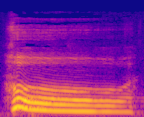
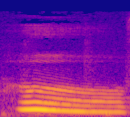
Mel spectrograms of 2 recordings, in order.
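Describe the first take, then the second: First: It starts with a loud push. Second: It starts very softly and breathily.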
